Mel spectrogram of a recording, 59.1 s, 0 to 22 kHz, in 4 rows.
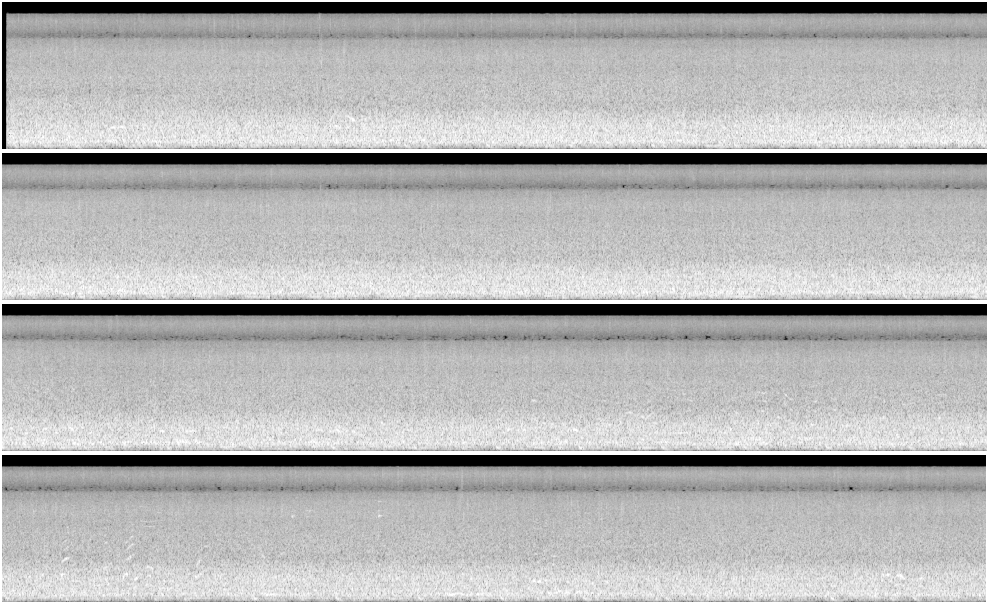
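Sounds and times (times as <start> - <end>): heavy rain on pavement: 0.0 - 59.0.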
